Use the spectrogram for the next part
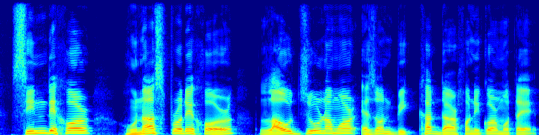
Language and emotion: Assamese, neutral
